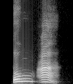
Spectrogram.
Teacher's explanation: Nah, selanjutnya hukum tajwid yang ada pada ayat ini adalah mim mati bertemu dengan huruf ain. Cara membacanya izhar safawi, yaitu dijelaskan bunyi bacaan mim matinya.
